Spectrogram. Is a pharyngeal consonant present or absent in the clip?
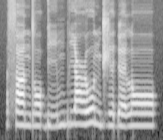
present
